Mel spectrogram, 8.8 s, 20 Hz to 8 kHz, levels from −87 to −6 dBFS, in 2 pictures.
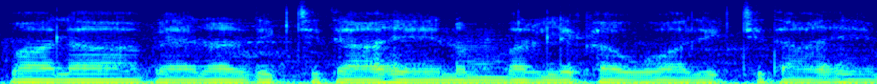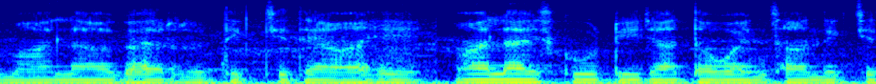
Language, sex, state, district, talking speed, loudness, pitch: Hindi, female, Maharashtra, Pune, 130 wpm, -44 LUFS, 95 Hz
